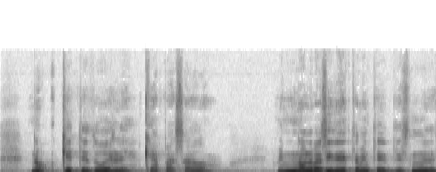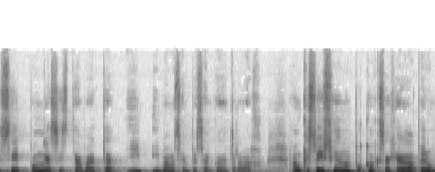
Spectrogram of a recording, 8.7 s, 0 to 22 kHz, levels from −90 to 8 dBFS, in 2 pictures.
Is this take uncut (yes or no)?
yes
